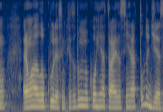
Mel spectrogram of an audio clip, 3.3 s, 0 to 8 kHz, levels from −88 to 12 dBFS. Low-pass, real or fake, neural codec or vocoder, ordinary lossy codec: none; real; none; none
